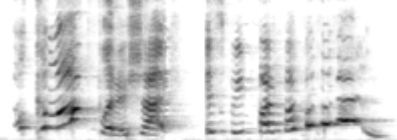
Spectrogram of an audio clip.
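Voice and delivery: high, squeaky little cartoon voice. Acting out a scene's lines, in a squeaky voice. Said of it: "my voice is so squeaky".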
